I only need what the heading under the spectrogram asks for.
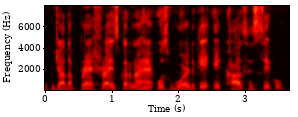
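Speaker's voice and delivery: usual speaking voice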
